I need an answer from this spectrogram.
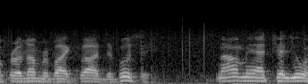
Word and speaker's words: Debussy: nice title for a number by Claude Debussy. Now, may I tell you how to pronounce Debussy's name?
